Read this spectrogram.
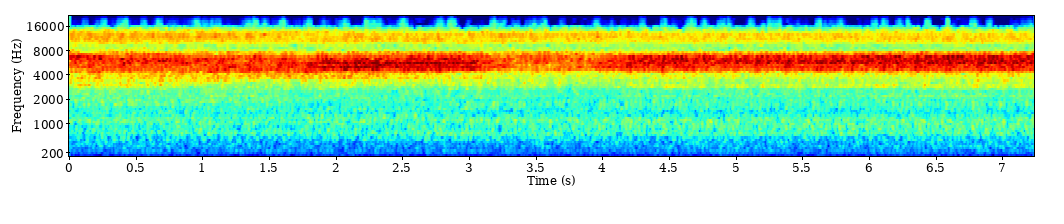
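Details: Freightliner Cascadia with a Detroit DD-series diesel running: a constant shrill, hissing belt squeal that dips briefly then returns. A bad tensioner is pulling the belt to one side and needs replacement.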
